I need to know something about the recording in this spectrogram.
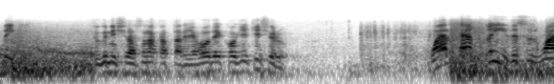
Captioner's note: speaking foreign language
